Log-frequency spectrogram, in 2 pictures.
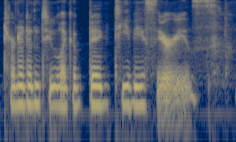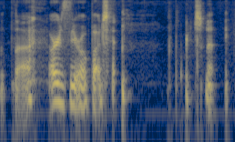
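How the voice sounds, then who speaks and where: The host of a casual podcast panel, a woman speaking over an online call, comes across informal, giggly and hesitant. Her lowish voice is a little mellow with a breathy edge, recorded dry and close on her own microphone with noise suppression, studio quality, no room sound.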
